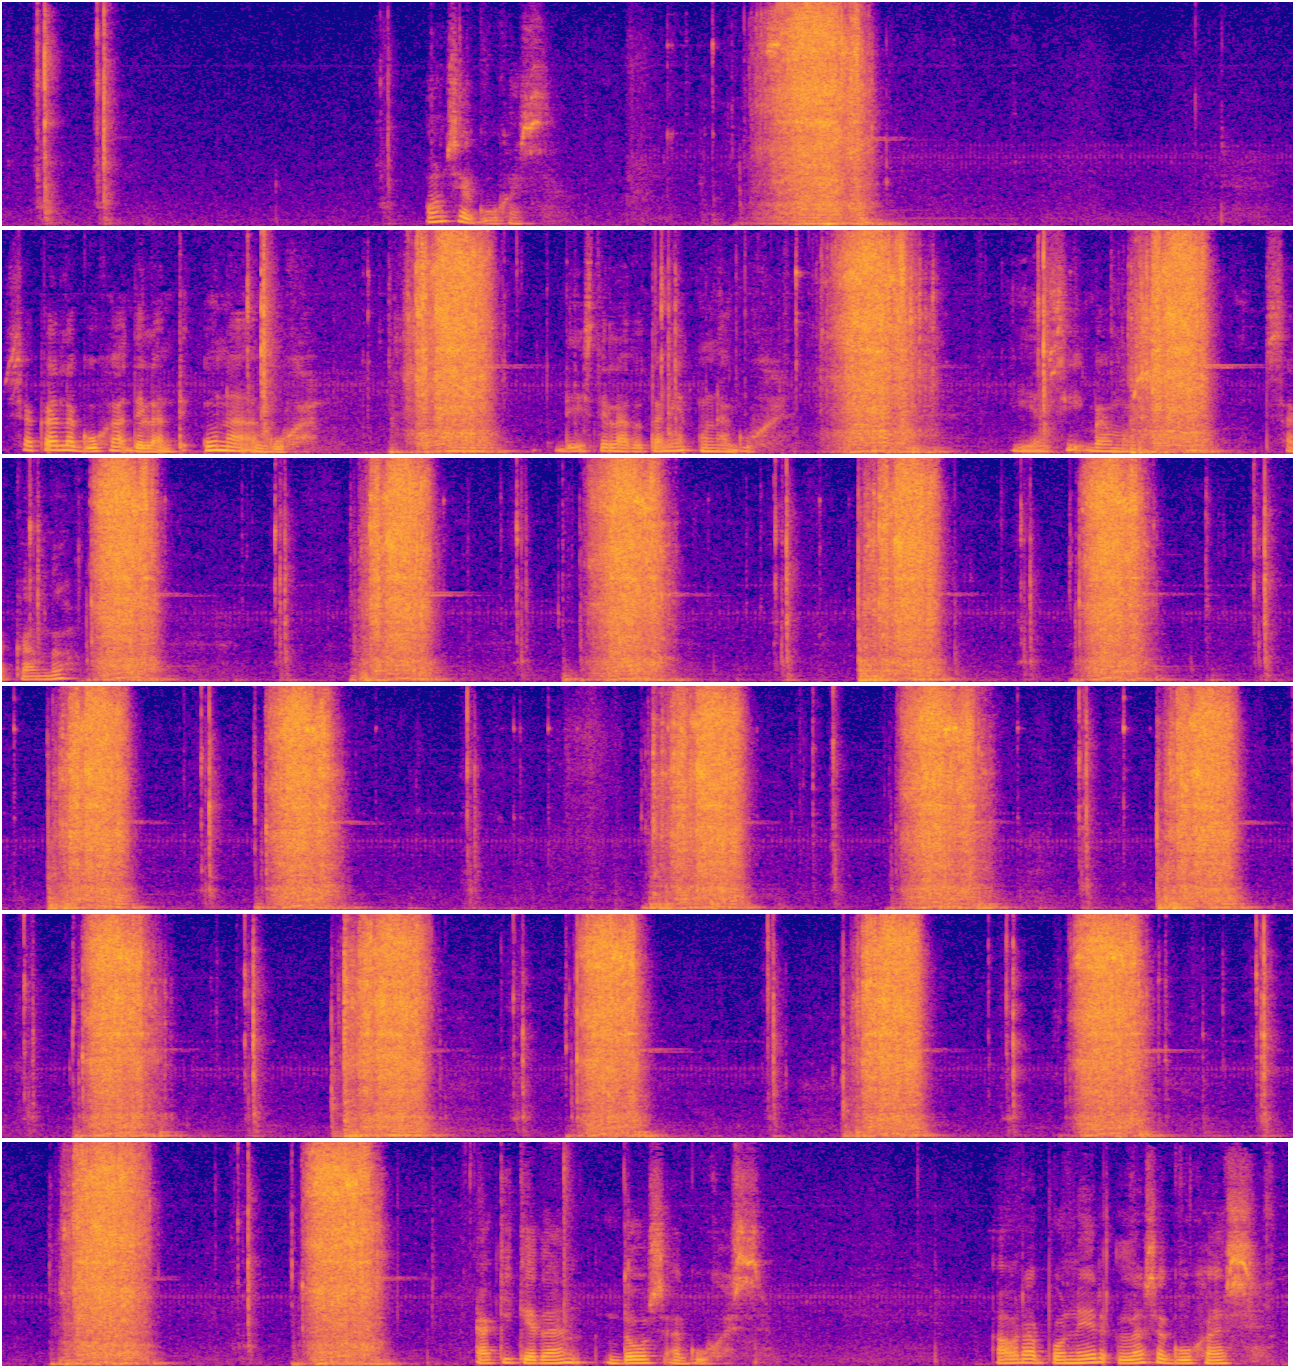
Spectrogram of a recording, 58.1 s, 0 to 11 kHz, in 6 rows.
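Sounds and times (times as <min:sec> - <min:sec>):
knitting machine carriage swooshing: 0:05.6 - 0:06.7, 0:12.6 - 0:13.6, 0:15.8 - 0:16.8, 0:17.4 - 0:18.9, 0:19.9 - 0:20.7, 0:22.0 - 0:22.8, 0:23.7 - 0:24.6, 0:25.8 - 0:26.6, 0:27.4 - 0:28.1, 0:29.4 - 0:30.1, 0:31.0 - 0:31.8, 0:33.8 - 0:34.8, 0:35.7 - 0:36.6, 0:37.7 - 0:38.5, 0:39.2 - 0:40.1, 0:41.2 - 0:42.1, 0:43.0 - 0:43.7, 0:45.0 - 0:45.8, 0:46.7 - 0:47.5, 0:48.8 - 0:49.7, 0:50.6 - 0:51.4.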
